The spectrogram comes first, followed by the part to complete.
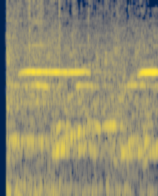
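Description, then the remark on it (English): A loud, continuous rally din of striking nurses outside Mount Sinai's main campus, with a crowd shouting and shrill whistles blowing, mixed with clanking cowbells and sustained car horn tones blowing in support, all dense and unbroken throughout. “Whistles, cowbells, car horns blowing in support. Striking nurses rallying outside Mount Sinai's main campus.”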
